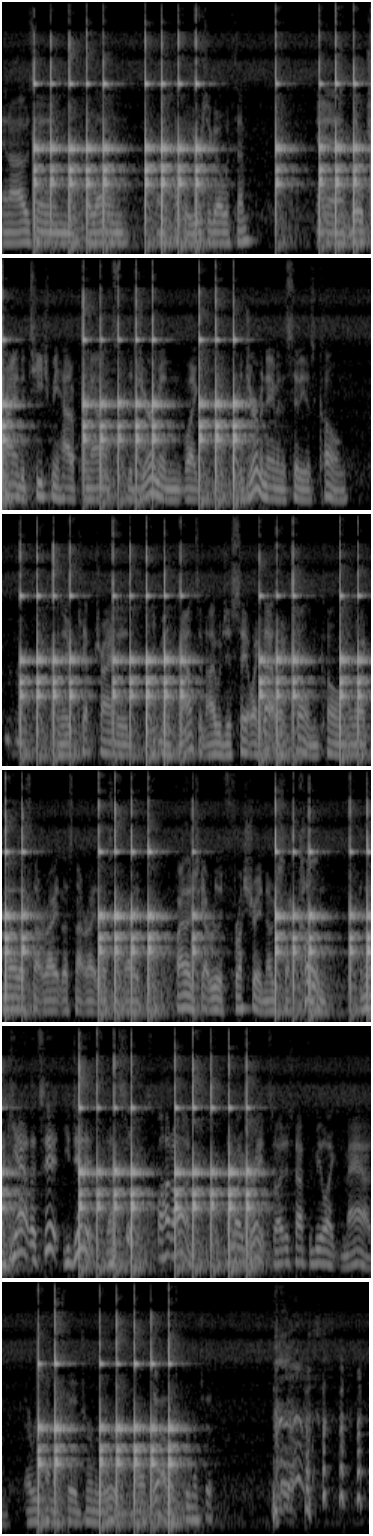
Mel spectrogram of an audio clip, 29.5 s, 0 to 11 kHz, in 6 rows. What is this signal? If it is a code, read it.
Tap code, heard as taps on a metal pipe, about 4 knocks a second, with room echo and speech in English. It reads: YDX UOQMU J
